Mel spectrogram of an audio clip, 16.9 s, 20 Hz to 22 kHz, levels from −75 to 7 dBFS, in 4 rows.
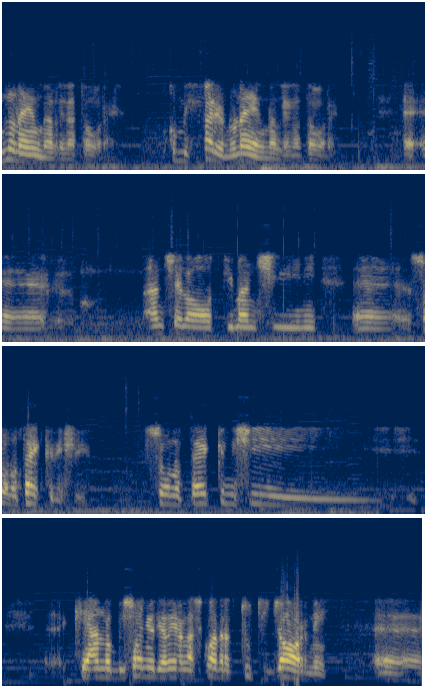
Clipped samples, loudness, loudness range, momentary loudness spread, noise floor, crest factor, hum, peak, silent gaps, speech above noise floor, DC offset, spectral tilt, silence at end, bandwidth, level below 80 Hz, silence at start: under 0.1%; -17 LUFS; 9 LU; 19 LU; -53 dBFS; 20 dB; none; 0 dBFS; none; 35 dB; under 0.1%; -4.5 dB/octave; 0 s; 7.4 kHz; -48 dBFS; 0 s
